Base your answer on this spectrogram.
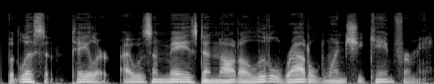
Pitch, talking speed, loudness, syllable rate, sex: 105 Hz, 220 wpm, -17 LUFS, 5.5 syllables/s, male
